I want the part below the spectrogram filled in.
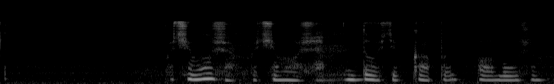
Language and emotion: Russian, sad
